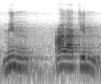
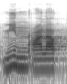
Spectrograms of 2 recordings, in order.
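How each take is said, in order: First: The last word ends with a vowel and n. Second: The last word ends with a bare stop consonant. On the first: "huruf qafnya kasrotain" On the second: "Maka dibacanya"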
